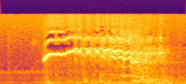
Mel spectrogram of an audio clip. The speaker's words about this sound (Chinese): 你要小心啊，马大哥，你叫咧，周围冷清清，你叫下都好嘅。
